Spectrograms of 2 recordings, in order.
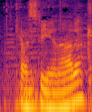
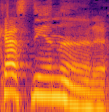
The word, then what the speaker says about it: Castellaneta: Castellaneta? – Castellaneta.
